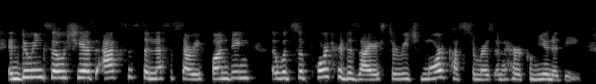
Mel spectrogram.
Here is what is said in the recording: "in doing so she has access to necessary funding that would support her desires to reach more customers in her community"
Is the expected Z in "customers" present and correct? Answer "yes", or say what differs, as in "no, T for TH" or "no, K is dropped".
yes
